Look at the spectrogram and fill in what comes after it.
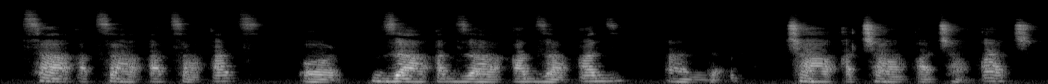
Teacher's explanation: the noise that you get after the release is homorganic with the stop constriction in the case of affricates, whereas in aspirates you invariably get a glottal noise.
